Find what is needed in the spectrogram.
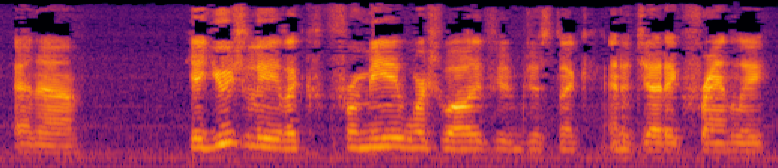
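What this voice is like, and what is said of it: Dutch accent. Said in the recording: “with my accent, it's kind of cool that you're from Holland”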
